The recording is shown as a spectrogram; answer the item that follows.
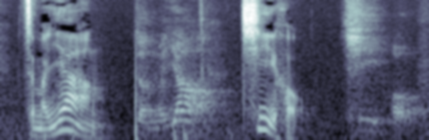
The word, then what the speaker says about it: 怎么样: 발음이 끝날 때까지 입을 닫지 않습니다. 怎么样? 怎么样?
